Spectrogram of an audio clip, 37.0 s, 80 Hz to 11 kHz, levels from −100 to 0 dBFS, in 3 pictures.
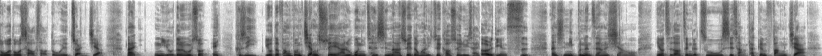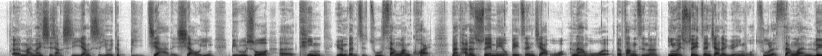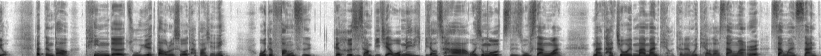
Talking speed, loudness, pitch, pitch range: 300 characters per minute, -19 LUFS, 140 Hz, 115-165 Hz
